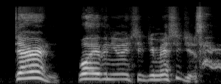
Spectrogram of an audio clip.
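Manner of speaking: put-on very high, demanding, nagging yell. Retelling to Darren how the speaker yells at him, mock yelling at Darren. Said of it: "Because you keep yelling at me".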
